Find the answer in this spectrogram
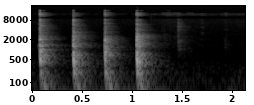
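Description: Hammer driving a nail into a wall to hang a picture frame: four quick, sharp strikes about three a second, the last the loudest, then it stops.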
